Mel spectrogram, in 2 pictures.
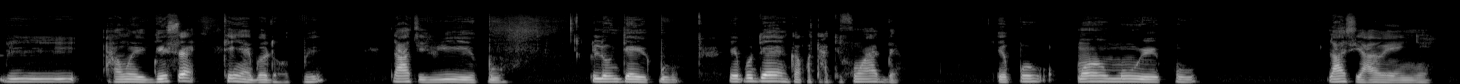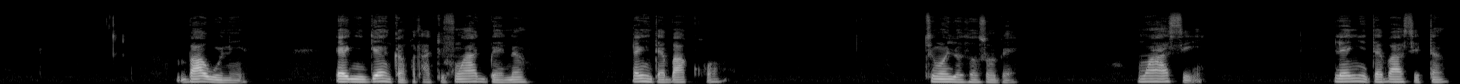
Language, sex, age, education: Yoruba, male, 15-29, tertiary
